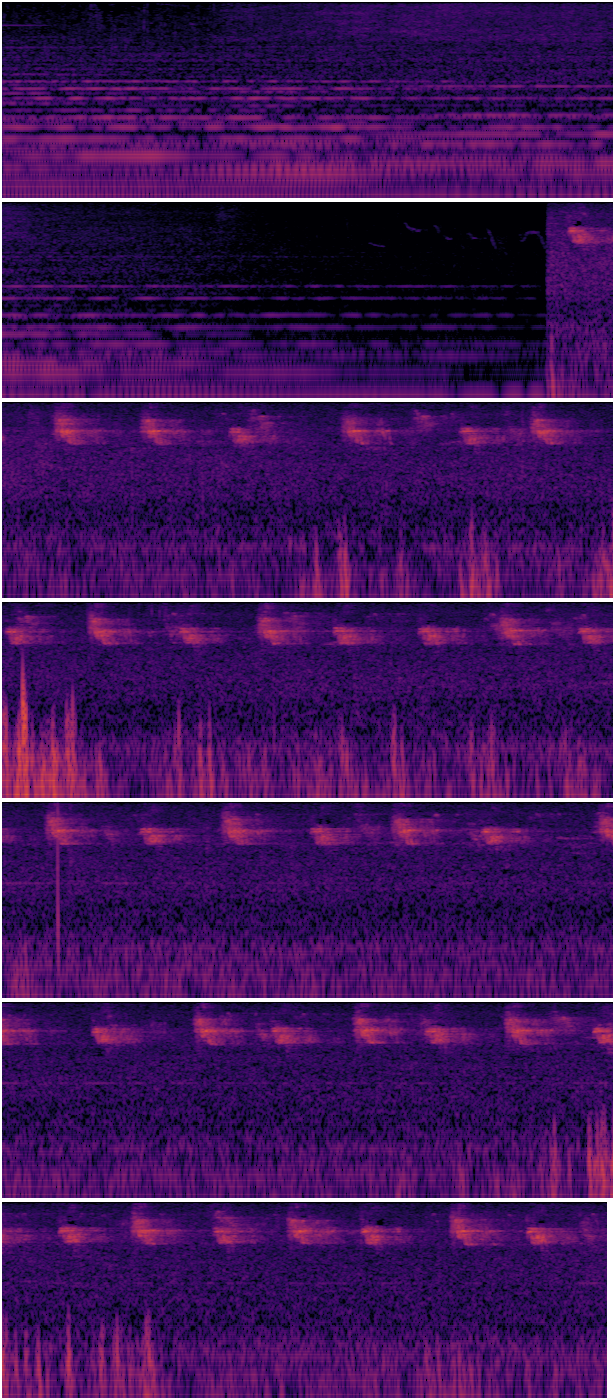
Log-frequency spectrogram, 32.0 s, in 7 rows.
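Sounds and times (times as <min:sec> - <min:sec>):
bird chirping: 0:07.2 - 0:32.0.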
